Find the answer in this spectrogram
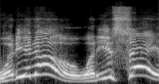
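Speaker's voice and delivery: very high, sing-song, swooping voice. Retelling a man popping out of an SUV: imitating Anthony's greeting. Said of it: "Like that".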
